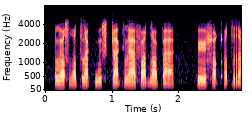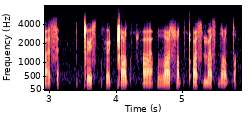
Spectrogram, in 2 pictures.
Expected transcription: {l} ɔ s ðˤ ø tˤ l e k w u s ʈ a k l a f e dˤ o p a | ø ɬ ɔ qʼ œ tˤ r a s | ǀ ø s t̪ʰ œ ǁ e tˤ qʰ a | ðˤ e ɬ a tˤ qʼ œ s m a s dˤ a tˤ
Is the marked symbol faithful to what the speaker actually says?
yes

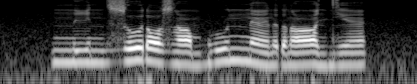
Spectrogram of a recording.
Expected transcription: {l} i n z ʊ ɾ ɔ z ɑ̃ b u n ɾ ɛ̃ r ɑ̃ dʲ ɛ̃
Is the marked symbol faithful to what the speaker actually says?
no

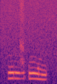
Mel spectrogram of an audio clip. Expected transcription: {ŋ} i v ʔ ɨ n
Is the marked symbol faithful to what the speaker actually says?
yes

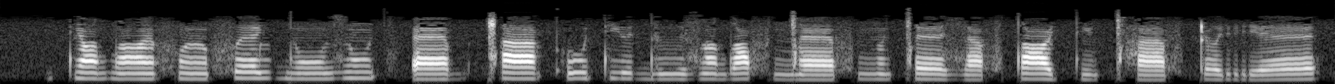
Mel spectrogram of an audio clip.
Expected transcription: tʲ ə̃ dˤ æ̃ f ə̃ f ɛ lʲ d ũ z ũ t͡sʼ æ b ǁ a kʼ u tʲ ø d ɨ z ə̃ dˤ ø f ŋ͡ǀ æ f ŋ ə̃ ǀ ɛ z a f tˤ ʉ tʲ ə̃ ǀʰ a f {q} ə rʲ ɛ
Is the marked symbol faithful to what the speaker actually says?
no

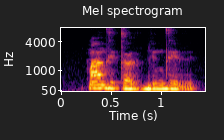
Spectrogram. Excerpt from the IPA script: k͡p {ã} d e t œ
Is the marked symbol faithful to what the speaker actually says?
yes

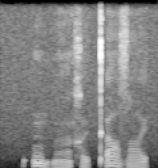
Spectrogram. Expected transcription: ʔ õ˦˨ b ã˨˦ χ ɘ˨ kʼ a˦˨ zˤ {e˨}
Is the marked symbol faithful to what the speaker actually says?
no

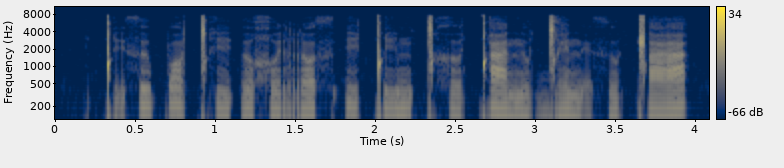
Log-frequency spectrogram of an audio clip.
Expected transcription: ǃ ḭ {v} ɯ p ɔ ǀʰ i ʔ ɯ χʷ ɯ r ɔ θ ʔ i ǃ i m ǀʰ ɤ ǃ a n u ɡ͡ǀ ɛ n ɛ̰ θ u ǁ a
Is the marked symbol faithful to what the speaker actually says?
no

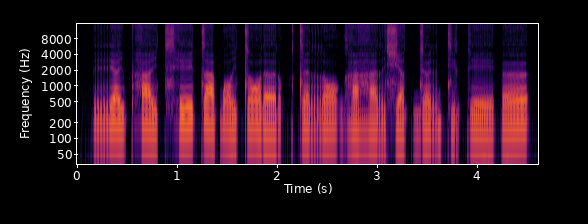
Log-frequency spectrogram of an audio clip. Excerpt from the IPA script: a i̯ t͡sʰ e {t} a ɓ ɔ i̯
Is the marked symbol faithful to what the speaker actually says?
yes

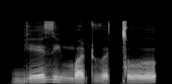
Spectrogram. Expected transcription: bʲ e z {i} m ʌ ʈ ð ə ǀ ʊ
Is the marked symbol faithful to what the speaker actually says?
yes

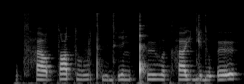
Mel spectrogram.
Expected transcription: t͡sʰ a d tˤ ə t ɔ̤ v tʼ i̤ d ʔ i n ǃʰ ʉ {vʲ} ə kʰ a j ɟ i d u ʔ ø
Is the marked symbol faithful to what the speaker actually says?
no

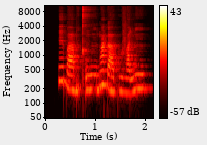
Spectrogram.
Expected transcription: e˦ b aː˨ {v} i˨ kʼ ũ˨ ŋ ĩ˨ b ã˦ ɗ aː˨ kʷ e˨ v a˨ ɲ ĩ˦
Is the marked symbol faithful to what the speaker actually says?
no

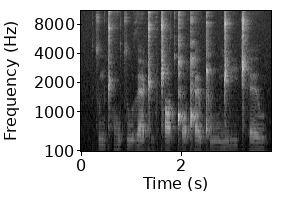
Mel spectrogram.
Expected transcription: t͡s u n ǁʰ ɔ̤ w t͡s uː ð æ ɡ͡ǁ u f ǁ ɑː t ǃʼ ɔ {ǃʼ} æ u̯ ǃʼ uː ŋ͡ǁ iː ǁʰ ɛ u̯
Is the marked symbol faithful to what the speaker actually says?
yes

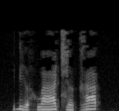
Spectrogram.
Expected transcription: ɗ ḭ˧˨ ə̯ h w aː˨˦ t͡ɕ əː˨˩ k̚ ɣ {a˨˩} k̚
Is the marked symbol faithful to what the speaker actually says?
no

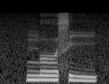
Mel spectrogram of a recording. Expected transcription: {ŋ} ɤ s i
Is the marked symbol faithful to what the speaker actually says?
yes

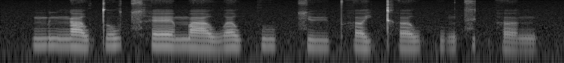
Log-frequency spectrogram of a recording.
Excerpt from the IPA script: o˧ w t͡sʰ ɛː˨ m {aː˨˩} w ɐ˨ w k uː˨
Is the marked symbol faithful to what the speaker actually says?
yes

